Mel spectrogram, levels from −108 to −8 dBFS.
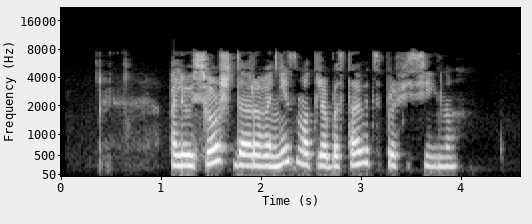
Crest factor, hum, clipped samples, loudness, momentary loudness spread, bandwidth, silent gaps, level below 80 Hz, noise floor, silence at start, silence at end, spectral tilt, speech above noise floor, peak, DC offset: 16 dB; none; under 0.1%; -15 LUFS; 12 LU; 7.8 kHz; none; -62 dBFS; -67 dBFS; 1.1 s; 0.65 s; -3.5 dB/octave; 53 dB; 0 dBFS; under 0.1%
